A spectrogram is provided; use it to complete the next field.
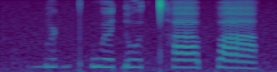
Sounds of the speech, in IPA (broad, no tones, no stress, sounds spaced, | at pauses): b ɪ ɖ pʰ w ʏ ɗ u tʰ a p a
